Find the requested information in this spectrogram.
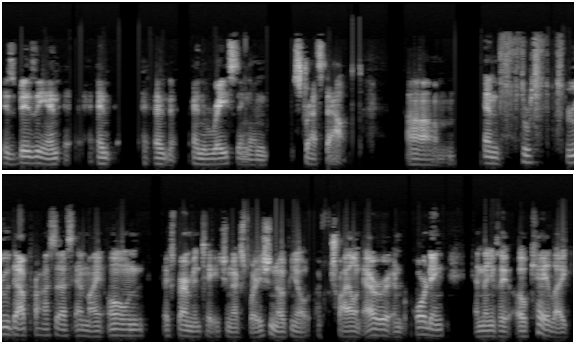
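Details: Adult man who says he is a person who stutters and that this is how he talks, not a recording glitch; this stretch has repeated words; stuttering.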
